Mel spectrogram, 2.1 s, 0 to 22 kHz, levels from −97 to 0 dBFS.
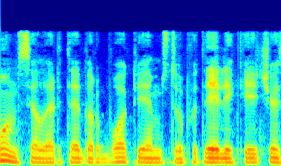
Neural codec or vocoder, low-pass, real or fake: codec, 24 kHz, 0.9 kbps, WavTokenizer, medium speech release version 2; 9.9 kHz; fake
